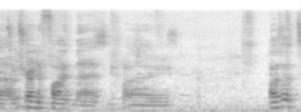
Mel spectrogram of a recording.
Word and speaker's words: chi: You have the Delta designation and the Chai. the Kai designation? Whatever. C-H-I. It's Kai.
